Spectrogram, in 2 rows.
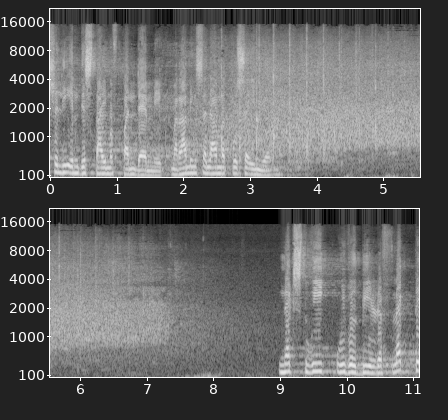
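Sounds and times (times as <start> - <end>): crowd applauding: 1.6 - 8.3.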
